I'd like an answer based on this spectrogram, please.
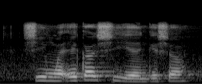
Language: Tsonga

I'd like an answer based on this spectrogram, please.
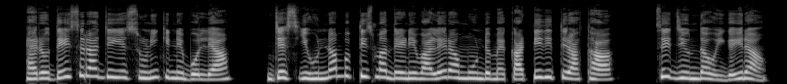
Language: Mandeali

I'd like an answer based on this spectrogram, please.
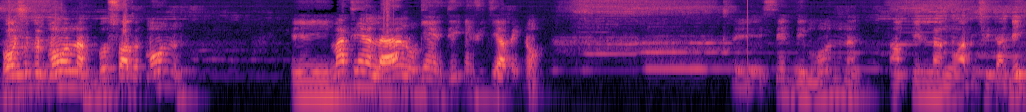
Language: French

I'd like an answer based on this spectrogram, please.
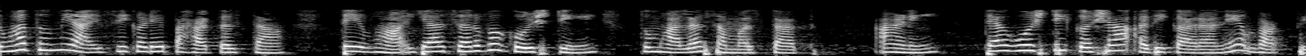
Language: Marathi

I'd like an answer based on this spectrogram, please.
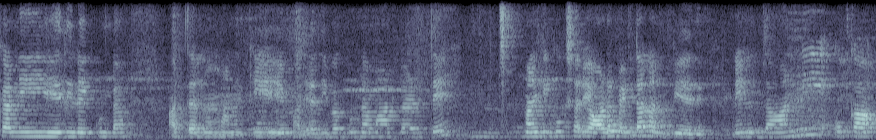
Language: Telugu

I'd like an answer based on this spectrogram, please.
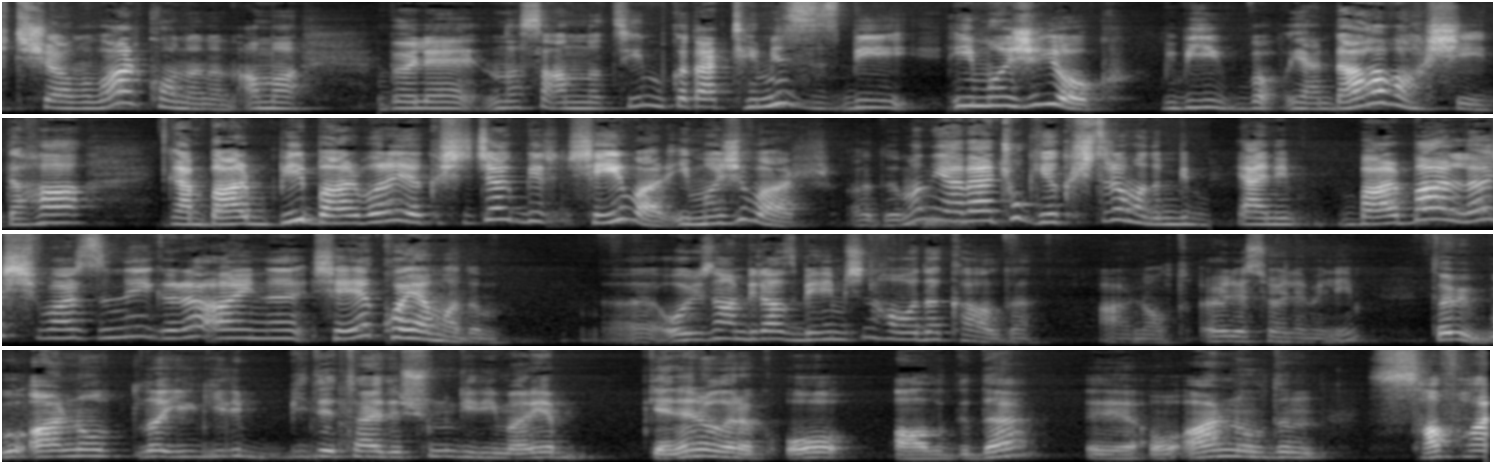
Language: Turkish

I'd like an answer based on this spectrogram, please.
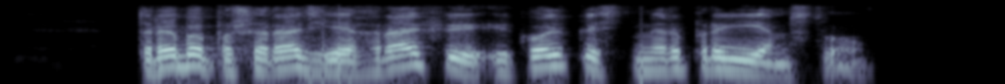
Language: Belarusian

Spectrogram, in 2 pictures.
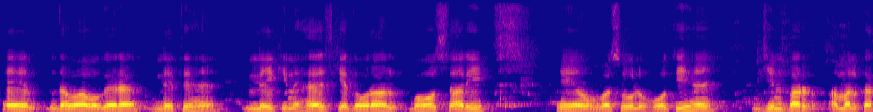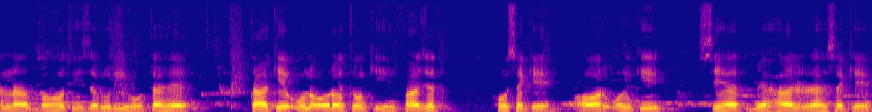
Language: Urdu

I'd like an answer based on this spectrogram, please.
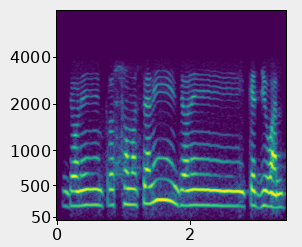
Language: Odia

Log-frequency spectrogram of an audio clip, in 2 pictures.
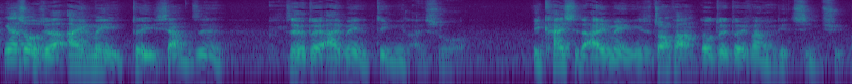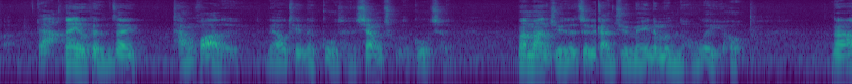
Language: Chinese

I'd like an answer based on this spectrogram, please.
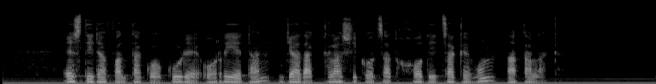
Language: Basque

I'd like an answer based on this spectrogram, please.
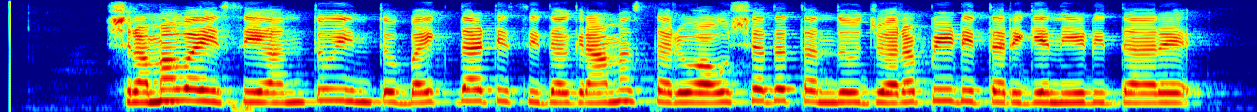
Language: Kannada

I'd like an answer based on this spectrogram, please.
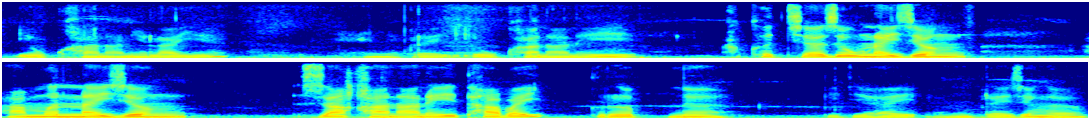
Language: Bodo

